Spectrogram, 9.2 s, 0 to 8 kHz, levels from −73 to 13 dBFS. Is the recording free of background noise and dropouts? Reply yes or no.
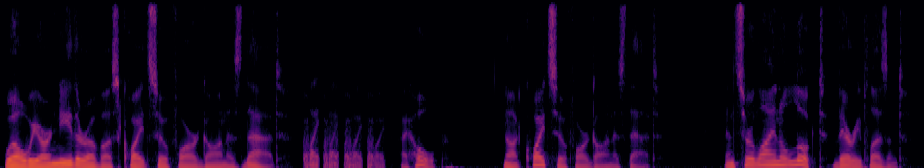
no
